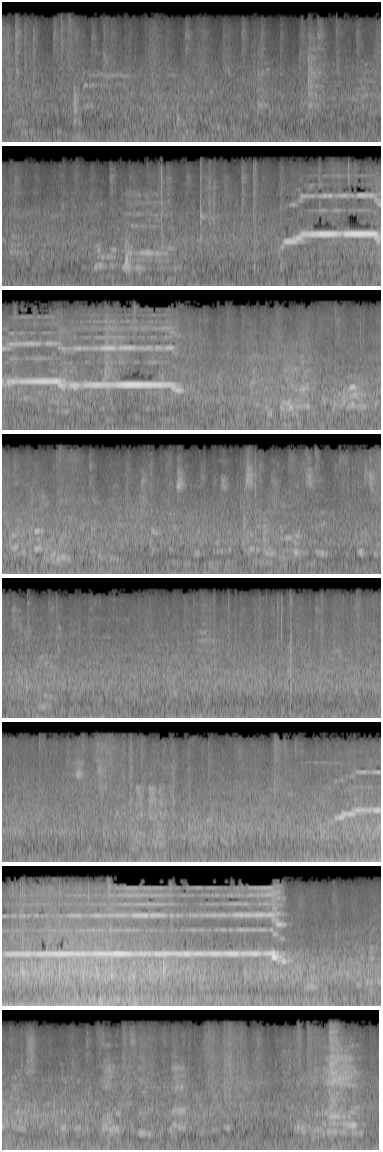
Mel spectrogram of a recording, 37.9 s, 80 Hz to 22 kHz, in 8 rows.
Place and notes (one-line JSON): {"title": "R. 5 de Outubro, Buarcos, Portugal - Amolador at Figueira da Foz", "date": "2022-07-25 16:31:00", "description": "Amolador at Figueira da Foz, Portugal. A man riding a specially adapted bicycle to sharpen knives stops to sharpen a knife in front of a restaurant.\nLocals recognise the calling sound of the flute and gather around the \"Amolador\" (knife grinder)", "latitude": "40.16", "longitude": "-8.88", "altitude": "17", "timezone": "Europe/Lisbon"}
